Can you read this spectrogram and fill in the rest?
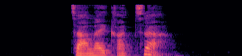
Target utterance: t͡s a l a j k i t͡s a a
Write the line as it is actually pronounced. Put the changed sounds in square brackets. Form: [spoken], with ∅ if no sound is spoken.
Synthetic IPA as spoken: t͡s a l a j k [a] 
